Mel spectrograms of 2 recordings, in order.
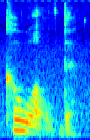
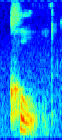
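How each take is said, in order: First: The word is drawn out into two syllables. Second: The word is said as one short syllable. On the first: The speaker calls it wrong. "You don't say" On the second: The speaker calls it right. "meant to be just one syllable"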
